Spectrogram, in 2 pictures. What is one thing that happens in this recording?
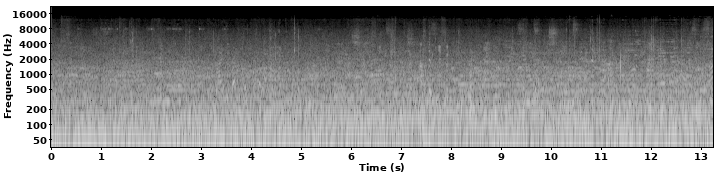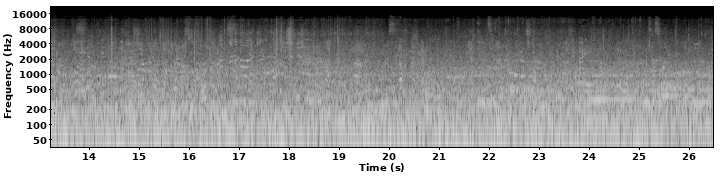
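A busy crowd murmurs all around outdoors.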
